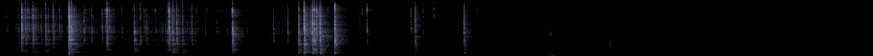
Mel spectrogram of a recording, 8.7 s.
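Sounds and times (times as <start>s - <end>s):
wooden pallet sounds: 0.0s - 4.2s.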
